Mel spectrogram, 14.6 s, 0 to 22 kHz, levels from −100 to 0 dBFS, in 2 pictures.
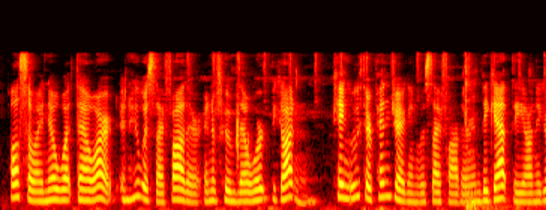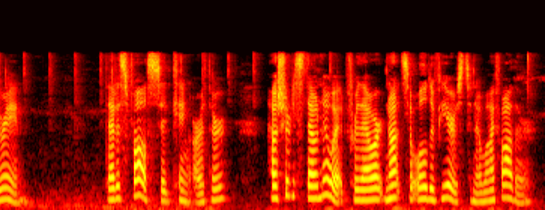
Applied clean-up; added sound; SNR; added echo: classical method log-MMSE.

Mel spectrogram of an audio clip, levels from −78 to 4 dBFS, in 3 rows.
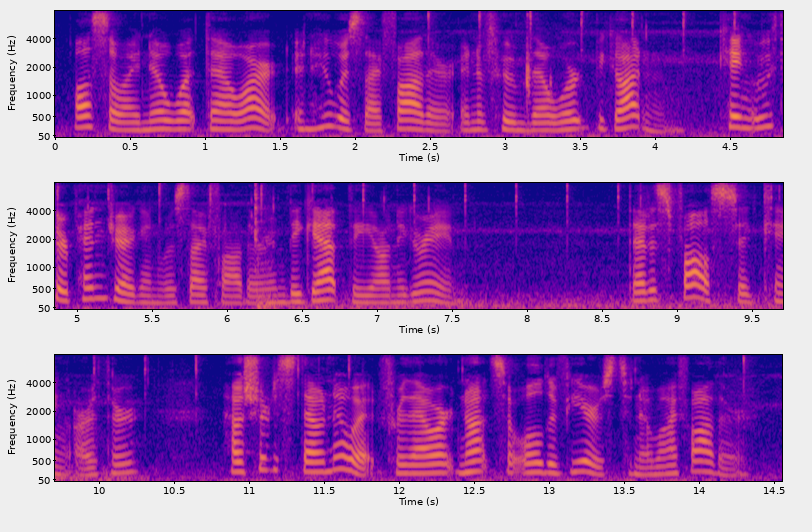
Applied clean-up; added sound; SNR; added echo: none; Fire; 16 dB; none.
